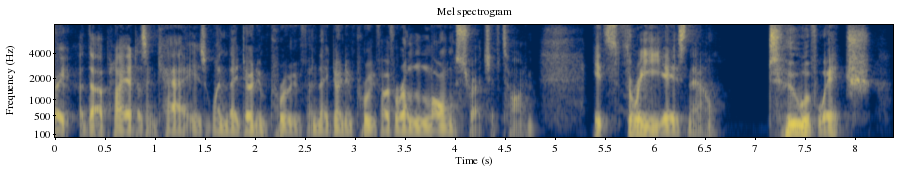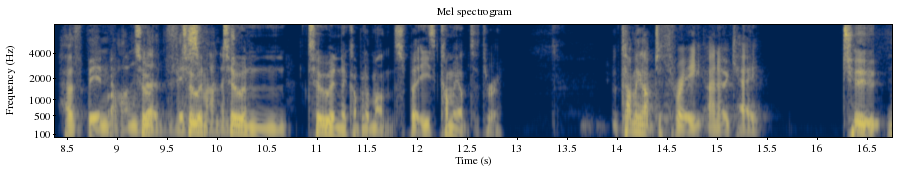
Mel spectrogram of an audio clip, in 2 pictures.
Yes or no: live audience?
no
